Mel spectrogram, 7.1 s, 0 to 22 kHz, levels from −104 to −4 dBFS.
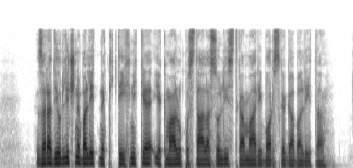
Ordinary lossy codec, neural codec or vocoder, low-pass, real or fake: none; none; none; real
